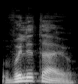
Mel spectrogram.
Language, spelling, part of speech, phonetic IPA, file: Russian, вылетаю, verb, [vɨlʲɪˈtajʊ], Ru-вылетаю.ogg
- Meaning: first-person singular present indicative imperfective of вылета́ть (vyletátʹ)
